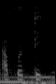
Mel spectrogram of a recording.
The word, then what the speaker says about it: apotek: Adapun yang ke-11, apotik, di mana bentuk kata yang tepat menurut Kamus Besar Bahasa Indonesia seharusnya apotek, tulisannya apotek tapi bacanya apotik.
